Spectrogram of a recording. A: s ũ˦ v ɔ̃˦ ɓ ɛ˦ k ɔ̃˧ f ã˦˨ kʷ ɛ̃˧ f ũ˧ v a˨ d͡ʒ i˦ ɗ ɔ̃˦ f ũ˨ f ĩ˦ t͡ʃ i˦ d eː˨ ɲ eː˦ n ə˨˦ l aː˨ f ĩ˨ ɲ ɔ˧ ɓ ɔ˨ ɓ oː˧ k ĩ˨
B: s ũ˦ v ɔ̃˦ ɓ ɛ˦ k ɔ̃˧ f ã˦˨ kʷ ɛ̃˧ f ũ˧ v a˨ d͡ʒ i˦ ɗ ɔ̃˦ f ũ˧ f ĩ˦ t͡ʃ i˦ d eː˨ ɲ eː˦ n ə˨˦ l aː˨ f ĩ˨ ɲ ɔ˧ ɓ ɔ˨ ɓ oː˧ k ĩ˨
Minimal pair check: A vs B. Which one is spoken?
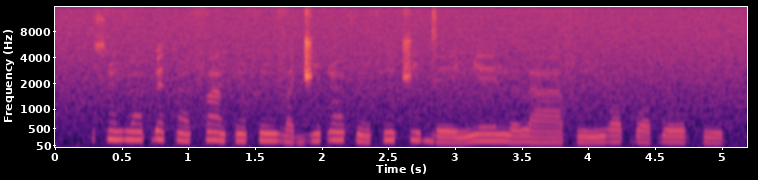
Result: A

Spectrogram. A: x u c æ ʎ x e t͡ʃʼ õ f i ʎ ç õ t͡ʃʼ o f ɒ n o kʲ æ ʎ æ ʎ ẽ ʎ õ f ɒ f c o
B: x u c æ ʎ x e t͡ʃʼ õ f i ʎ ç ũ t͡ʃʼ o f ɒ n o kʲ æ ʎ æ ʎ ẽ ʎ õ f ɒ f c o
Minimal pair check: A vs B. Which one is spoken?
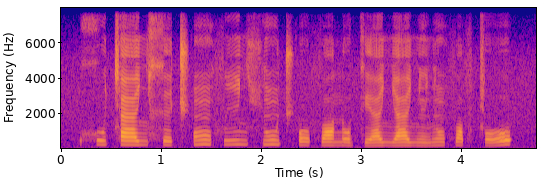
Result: B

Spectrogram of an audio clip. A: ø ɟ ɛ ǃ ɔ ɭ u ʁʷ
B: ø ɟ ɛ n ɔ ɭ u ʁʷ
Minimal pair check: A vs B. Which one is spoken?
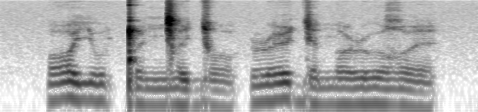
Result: B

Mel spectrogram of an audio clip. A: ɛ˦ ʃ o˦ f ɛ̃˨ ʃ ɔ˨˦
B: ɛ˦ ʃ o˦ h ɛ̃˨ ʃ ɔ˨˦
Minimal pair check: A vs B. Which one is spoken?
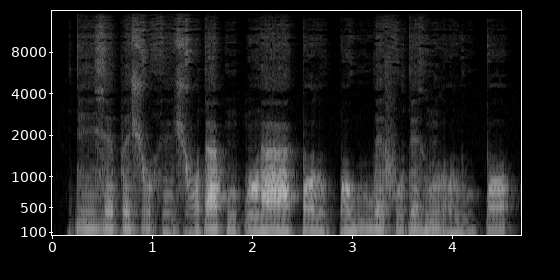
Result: B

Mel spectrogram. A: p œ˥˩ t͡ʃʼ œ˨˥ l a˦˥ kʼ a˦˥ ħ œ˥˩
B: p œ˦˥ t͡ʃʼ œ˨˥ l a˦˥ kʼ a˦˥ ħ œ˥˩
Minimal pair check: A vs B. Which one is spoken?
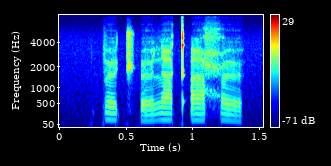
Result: B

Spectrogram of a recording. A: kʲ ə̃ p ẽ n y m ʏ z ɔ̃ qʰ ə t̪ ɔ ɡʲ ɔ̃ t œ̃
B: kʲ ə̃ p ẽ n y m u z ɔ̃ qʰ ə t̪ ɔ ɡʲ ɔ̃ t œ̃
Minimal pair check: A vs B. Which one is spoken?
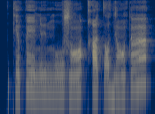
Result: B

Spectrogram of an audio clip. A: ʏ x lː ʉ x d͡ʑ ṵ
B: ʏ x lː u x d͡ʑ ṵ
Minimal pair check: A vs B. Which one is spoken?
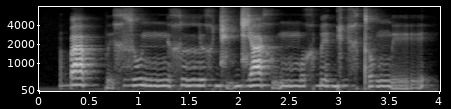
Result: A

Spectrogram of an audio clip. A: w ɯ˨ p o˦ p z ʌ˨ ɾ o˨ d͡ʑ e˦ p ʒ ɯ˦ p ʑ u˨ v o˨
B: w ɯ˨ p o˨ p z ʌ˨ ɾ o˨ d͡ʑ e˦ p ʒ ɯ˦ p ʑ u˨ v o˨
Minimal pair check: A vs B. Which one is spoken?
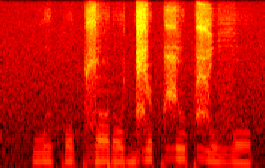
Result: B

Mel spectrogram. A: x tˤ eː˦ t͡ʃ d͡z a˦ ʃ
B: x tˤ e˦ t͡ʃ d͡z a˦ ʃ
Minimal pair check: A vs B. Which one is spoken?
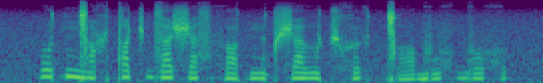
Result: B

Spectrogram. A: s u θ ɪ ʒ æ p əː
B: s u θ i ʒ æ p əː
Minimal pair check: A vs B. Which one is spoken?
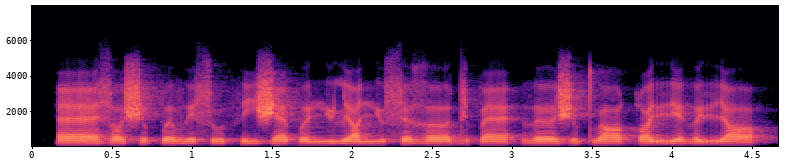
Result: B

